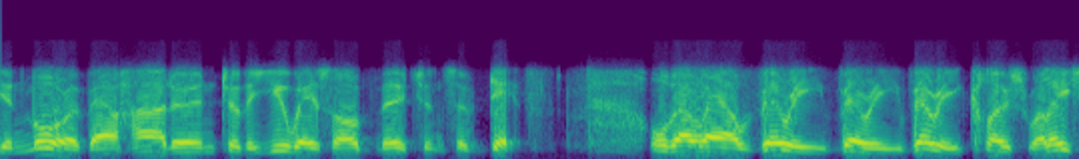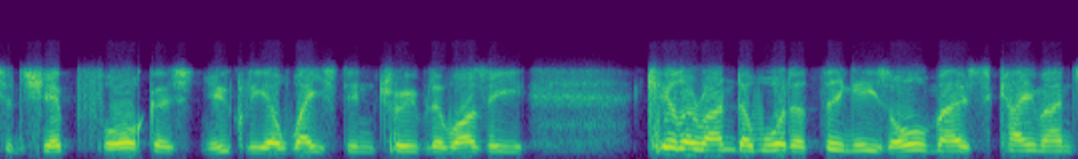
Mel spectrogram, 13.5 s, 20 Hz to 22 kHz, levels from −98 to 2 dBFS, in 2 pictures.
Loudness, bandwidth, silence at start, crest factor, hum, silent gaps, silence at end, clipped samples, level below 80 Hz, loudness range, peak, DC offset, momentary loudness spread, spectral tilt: -16 LUFS; 4.2 kHz; 0 s; 12 dB; none; none; 0 s; under 0.1%; -72 dBFS; 3 LU; -4 dBFS; under 0.1%; 11 LU; -7 dB/octave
